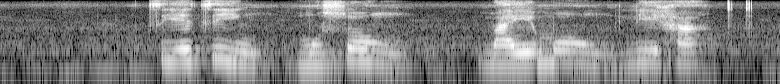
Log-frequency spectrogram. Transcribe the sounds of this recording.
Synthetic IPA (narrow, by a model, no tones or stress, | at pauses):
t͡sʼɪet͡sʼɪŋ̩ | mʊsoŋ̩ | maɛmoŋ̩lɪha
